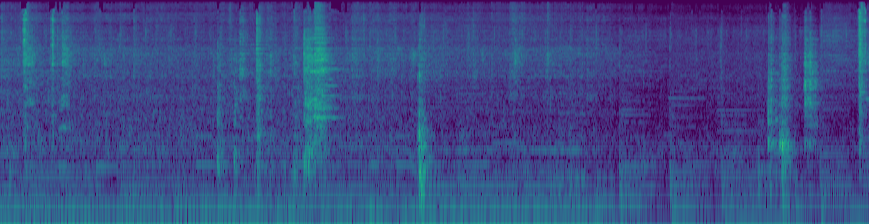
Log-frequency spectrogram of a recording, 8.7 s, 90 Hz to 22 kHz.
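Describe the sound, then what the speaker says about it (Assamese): Mustard greens frying in a pan with cumin, coriander and red chilli powder, a low steady sizzle broken by intermittent scraping and stirring clinks of a utensil against the pan. "আৰু 5 মিনিট ভাজি ল'ম মই শাকখিনি"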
